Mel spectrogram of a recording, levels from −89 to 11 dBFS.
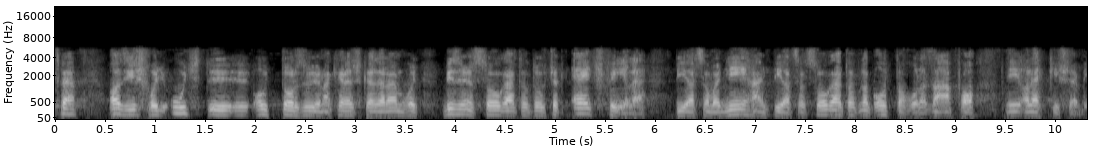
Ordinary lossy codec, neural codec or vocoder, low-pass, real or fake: Opus, 32 kbps; vocoder, 44.1 kHz, 128 mel bands, Pupu-Vocoder; 5.4 kHz; fake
